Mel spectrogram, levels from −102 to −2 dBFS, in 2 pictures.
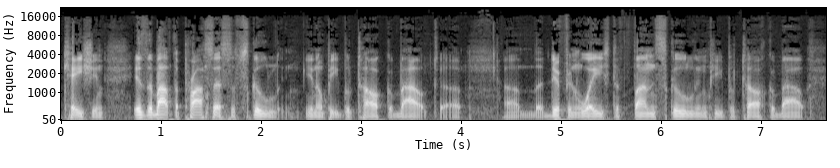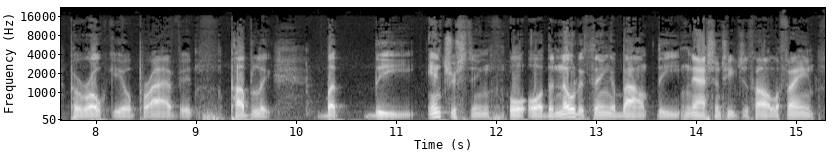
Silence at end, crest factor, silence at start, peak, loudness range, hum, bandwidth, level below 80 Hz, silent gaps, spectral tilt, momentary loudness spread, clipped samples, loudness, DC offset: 0.1 s; 18 dB; 0.05 s; -2 dBFS; 5 LU; none; 16.5 kHz; -42 dBFS; none; -6 dB/octave; 13 LU; under 0.1%; -19 LUFS; under 0.1%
